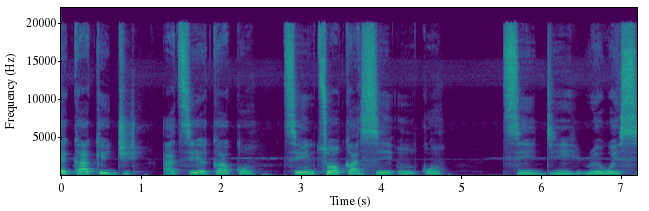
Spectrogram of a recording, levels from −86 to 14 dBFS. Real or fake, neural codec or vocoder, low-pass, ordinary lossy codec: real; none; none; none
